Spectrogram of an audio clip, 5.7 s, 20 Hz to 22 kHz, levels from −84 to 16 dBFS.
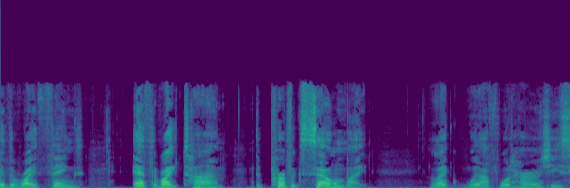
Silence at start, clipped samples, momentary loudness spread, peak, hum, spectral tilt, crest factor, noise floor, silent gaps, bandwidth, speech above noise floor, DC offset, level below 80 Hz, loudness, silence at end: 0 s; under 0.1%; 13 LU; -2 dBFS; none; -4 dB/octave; 22 dB; -47 dBFS; none; 13 kHz; 24 dB; under 0.1%; -50 dBFS; -23 LUFS; 0 s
